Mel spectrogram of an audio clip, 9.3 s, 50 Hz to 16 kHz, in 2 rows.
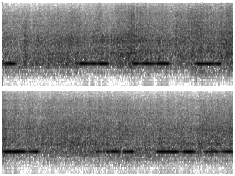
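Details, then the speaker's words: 1930s Marx Mercury clockwork whistling locomotive after repair of slipping motor (pawls filed to engage sprocket), pulling tender and cars: spring motor whirs steadily at high speed with on-off whistle bursts; runs strong, normal. "okay oh it's not going to quite make it around but it runs pretty strong really happy with it"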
